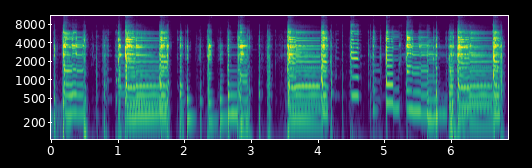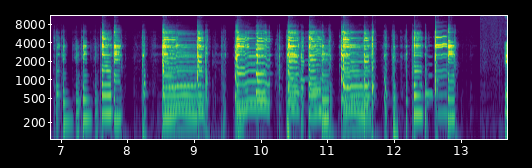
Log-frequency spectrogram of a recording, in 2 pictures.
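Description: Electric guitar played through a FET-style compressor pedal with the reverb switched off, heard as squashed, funky chords and stabs in choppy rhythmic bursts with short gaps, dry and up close, no talking.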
